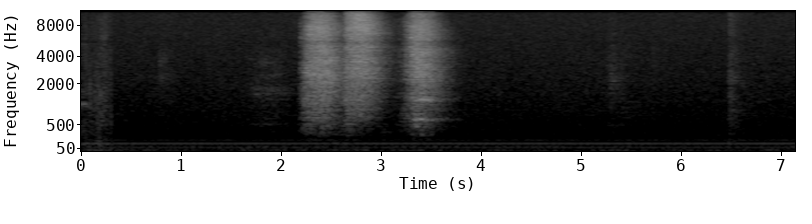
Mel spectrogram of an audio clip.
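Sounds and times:
person blowing nose irritated by sandalwood and cinnamon incense: 0:02.2 - 0:03.6.

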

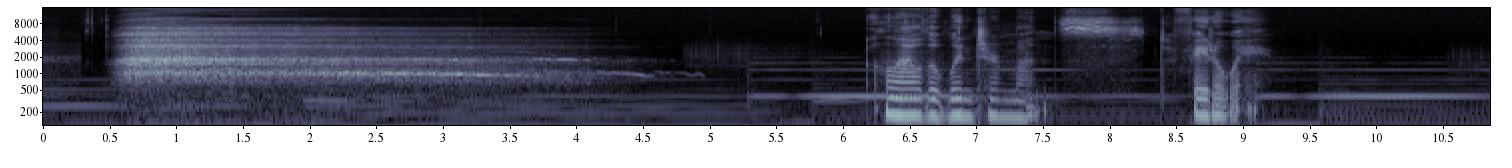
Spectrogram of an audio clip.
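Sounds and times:
deep exhale during a guided breathing exercise: 0:00.0 - 0:05.3
speech: 0:06.3 - 0:07.9, 0:08.6 - 0:09.2.

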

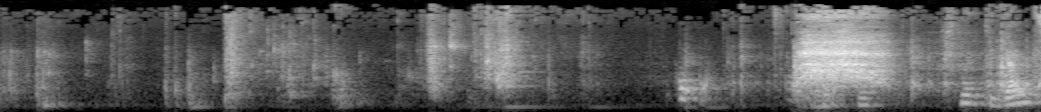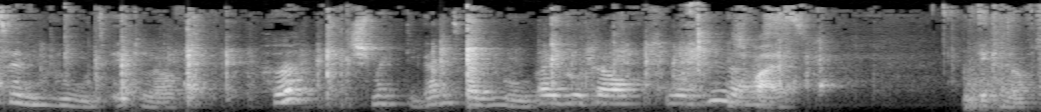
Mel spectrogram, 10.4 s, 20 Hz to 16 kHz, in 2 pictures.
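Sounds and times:
person gulping water: 0:00.0 - 0:04.8
speech: 0:04.8 - 0:09.3, 0:10.0 - 0:10.3.

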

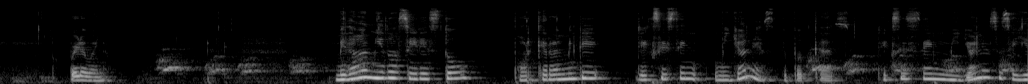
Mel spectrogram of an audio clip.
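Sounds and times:
speech: 0:00.7 - 0:01.2, 0:03.4 - 0:10.2
small dog barking: 0:01.6 - 0:03.3, 0:08.1 - 0:10.2.

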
